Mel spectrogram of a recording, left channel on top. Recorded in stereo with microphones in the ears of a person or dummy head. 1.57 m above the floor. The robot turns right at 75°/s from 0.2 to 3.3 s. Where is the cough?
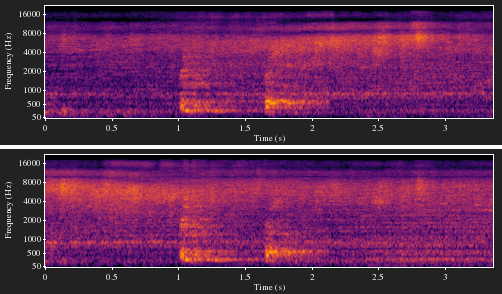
5° right, 1.1 m; by 2.1 s 80° left, 1.1 m.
